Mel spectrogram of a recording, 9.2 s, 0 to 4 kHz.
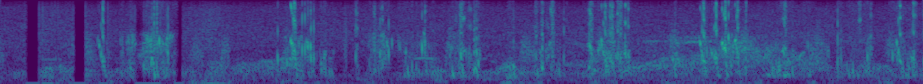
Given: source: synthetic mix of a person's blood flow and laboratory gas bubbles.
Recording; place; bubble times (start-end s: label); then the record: Doppler ultrasound of blood flow; subclavian vein
0.96-1.11 s: bubbles
1.18-1.78 s: bubbles
2.74-3.36 s: bubbles
3.54-3.60 s: bubbles
3.65-4.85 s: bubbles
5.07-5.20 s: bubbles
5.31-5.67 s: bubbles
5.83-6.33 s: bubbles
6.71-7.46 s: bubbles
7.56-8.18 s: bubbles
8.25-8.31 s: bubbles
8.34-8.75 s: bubbles
8.88-9.24 s: bubbles
From the record:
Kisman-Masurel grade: 333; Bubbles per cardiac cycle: rolling drumbeat, 9 or more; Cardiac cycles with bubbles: 50 to 99%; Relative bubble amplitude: loud (0.450 to 0.775); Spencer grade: 3 (all of the cardiac periods contain showers or single bubble signals, but not dominating or overriding the cardiac motion signals); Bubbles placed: anywhere in the cardiac cycle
